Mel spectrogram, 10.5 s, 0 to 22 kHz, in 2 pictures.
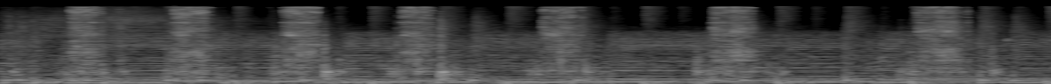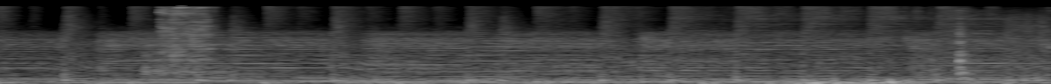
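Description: A ratchet wrench clicks repeatedly as it tightens headlight mounting bolts on a 2007-2013 GMC Sierra 1500, close and crisp in bursts of rapid pawl clicking with no talk.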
